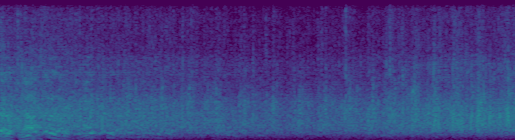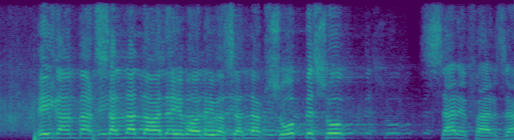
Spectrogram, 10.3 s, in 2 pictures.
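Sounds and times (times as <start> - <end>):
audience clapping at a religious gathering: 0.0 - 7.2
speech: 5.5 - 8.7, 9.4 - 10.2.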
